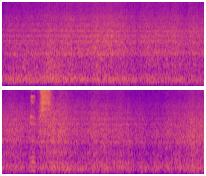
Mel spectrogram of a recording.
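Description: Freight train of container wagons running through the station: a steady rumble of wheels on rail, with a short hiss about five seconds in.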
